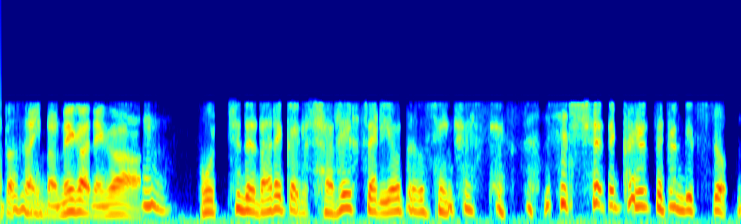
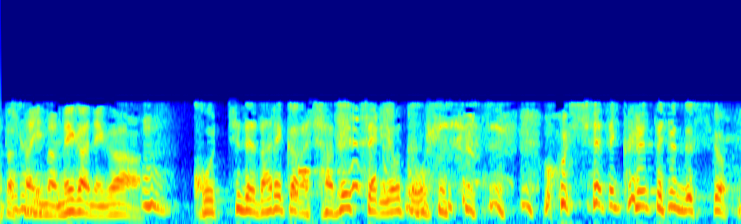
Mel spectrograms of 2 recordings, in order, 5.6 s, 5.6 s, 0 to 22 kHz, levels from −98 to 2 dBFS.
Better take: second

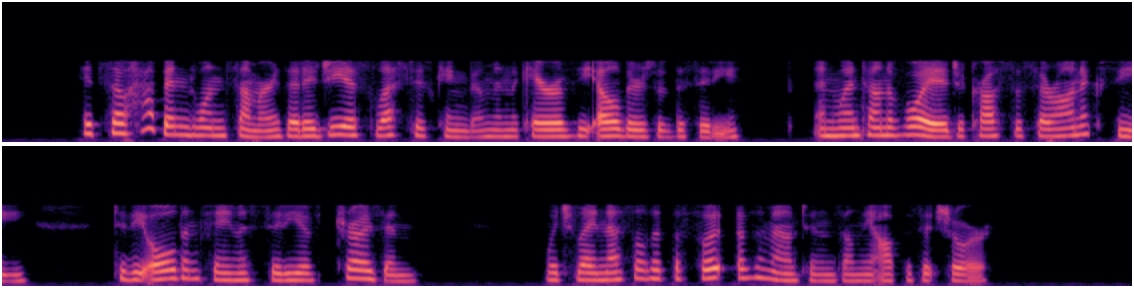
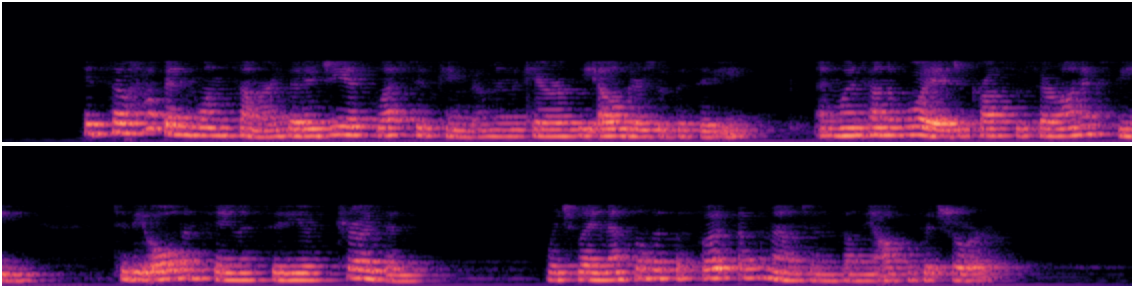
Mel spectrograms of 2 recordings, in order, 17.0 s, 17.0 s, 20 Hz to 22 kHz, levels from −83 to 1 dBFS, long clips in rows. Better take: first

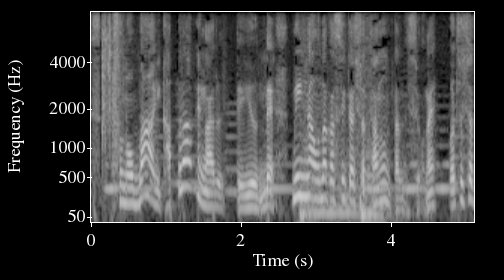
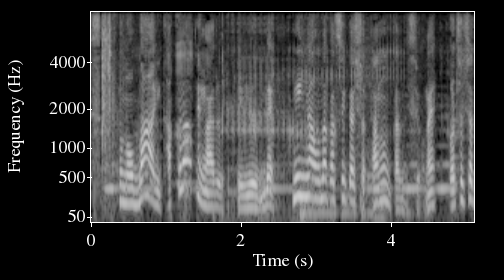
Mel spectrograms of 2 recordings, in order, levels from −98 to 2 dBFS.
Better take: first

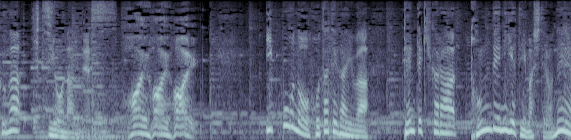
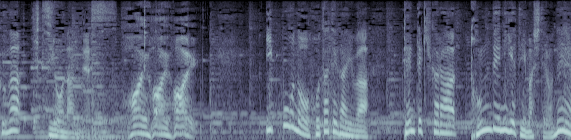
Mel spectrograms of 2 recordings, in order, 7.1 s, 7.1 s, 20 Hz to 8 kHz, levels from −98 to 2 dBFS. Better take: first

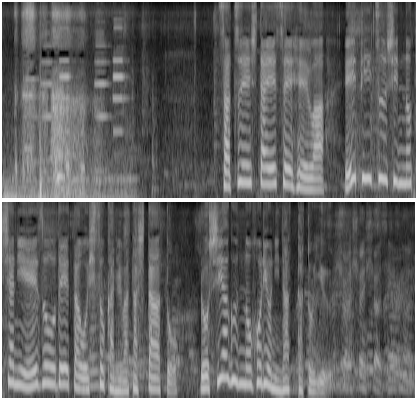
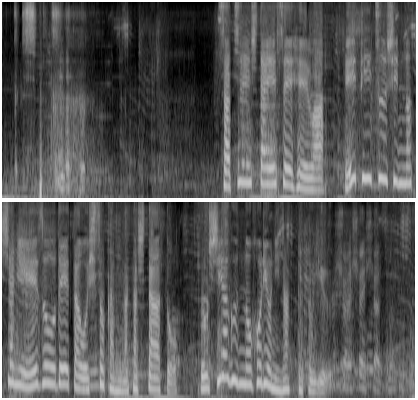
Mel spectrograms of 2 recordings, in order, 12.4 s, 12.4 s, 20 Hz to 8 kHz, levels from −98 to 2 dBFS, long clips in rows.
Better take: first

